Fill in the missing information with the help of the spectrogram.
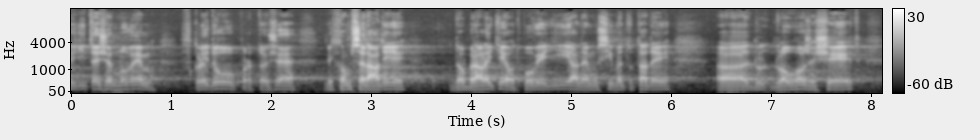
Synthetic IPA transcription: vɪɟiːt̪ɛʒɛmluvɪm | fklɪdupɾo̞t̪o̞ʒɛbɪxo̞msɛɾaːdɪdo̞bɾalɪcɛo̞t̪po̞vjɛɟiːanɛmusiːmɛt̪o̞t̪adɪ | dlo̞wɦo̞rɛʃɪt̪

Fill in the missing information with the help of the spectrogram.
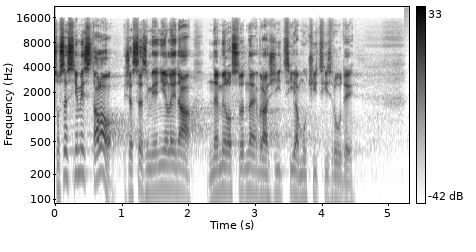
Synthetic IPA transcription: t͡so̞sɛsɲɪmɪst̪alo̞ʒɛsɛzmɲɛɲɪlɪnanɛmɪlo̞sr̩dnɛːvɾaʒɟiːt͡siːamut͡ʃiːt͡siːzɾuːdɪ̰

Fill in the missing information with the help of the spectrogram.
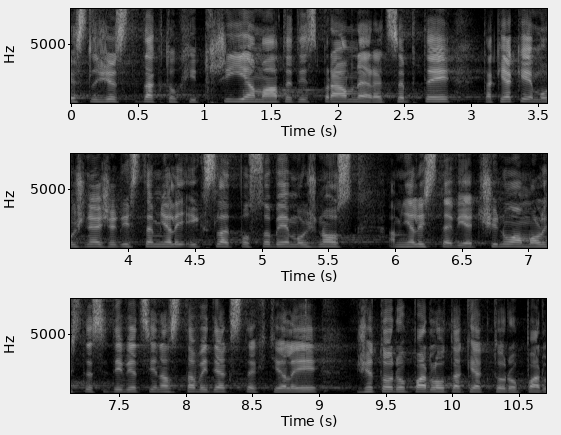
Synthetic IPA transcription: jɛst̪lɪʒɛst̪ɛ̥t̪akt̪o̞xɪt̪r̝̥iːamaːt̪ɛt̪ɪspɾaːvnɛːɾɛt͡sɛpt̪ɪ | t̪akjakjɛmo̞ʒnɛːʒɛɡdɪʃst̪ɛmɲɛlɪʔɪkslɛt̪̚po̞sobjɛmo̞ʒno̞st̪ | ʔamɲɛlɪst̪ɛvjɛt͡ʃɪnuamoɦlɪst̪ɛsɪt̪ɪvjɛt͡sɪnast̪avɪt̪jakst̪ɛxcɛlɪ | ʒɛt̪o̞do̞padlo̞t̪akjakt̪o̞do̞padlo

